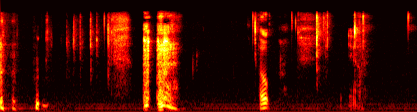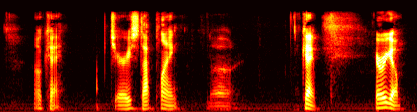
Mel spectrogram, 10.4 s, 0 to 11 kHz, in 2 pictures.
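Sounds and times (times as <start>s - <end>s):
typing on a computer keyboard: 0.5s - 1.5s, 3.9s - 4.6s
speech: 5.7s - 6.0s, 6.6s - 8.2s, 9.0s - 10.3s.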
